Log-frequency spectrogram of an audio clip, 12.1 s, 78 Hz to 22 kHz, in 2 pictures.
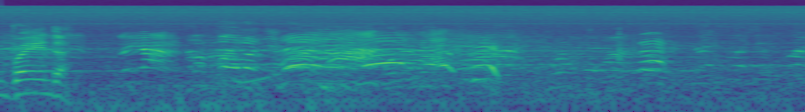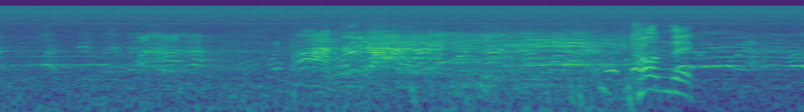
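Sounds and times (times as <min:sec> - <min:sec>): steady background noise: 0:00.0 - 0:12.0
raised voices shouting: 0:01.4 - 0:04.4, 0:06.0 - 0:12.0.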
